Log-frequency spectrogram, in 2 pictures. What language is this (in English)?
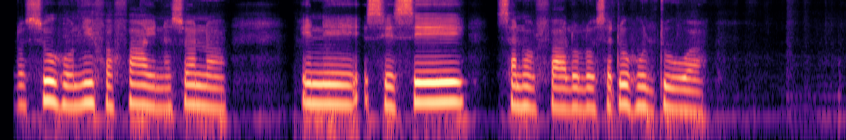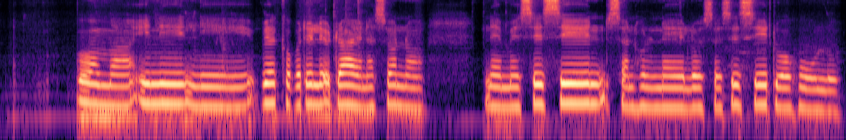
Termanu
